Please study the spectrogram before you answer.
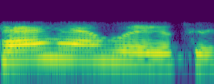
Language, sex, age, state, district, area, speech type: Bengali, female, 30-45, West Bengal, Uttar Dinajpur, urban, conversation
